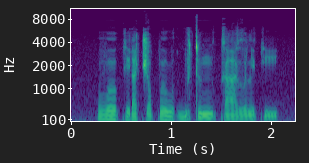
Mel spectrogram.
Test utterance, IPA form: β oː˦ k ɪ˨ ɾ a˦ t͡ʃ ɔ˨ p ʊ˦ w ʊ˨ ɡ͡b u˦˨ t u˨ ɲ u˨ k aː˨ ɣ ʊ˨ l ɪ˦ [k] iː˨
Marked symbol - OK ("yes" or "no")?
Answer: yes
